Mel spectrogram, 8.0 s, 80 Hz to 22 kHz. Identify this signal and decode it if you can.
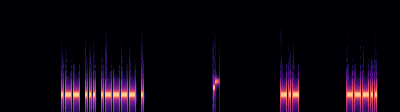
Morse code, heard as a keyed tone, about 30 wpm, spaced as for 18 wpm, 700 Hz. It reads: WS1E K8
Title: USA Call Signs - 4 Characters - 8x Character Spacing - 30wpm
